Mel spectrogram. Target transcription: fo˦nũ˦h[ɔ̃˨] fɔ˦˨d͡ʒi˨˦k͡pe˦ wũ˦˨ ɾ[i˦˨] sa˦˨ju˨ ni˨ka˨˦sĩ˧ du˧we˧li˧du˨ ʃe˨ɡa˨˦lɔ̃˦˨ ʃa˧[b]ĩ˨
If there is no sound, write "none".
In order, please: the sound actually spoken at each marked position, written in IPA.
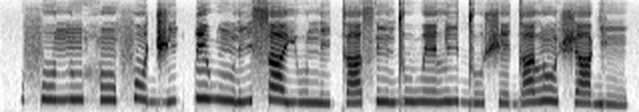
ɔ̃˦, i˨˦, ɡ

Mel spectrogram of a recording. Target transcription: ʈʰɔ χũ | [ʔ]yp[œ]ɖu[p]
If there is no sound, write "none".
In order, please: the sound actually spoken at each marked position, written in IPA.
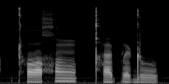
qʰ, ø, none

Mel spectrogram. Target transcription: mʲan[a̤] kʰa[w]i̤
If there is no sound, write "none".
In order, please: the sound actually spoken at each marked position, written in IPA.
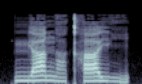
a̤, j

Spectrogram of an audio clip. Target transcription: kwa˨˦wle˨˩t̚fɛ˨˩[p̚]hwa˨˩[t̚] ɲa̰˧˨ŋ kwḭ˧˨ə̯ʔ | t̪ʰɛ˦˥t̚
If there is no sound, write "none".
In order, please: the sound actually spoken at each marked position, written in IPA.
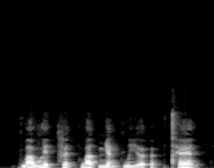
t̚, t̚

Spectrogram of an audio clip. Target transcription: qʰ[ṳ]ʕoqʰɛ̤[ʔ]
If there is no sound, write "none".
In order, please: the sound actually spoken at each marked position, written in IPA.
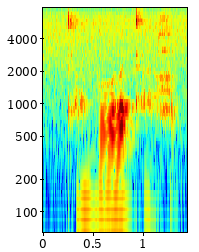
ṳ, ħ

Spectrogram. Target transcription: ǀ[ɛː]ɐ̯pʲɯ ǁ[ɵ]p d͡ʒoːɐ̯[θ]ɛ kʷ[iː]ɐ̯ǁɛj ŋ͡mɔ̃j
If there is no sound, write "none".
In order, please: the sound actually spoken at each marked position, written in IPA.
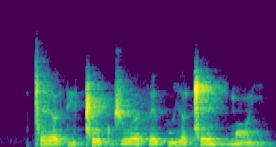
ɛː, o, θ, iː

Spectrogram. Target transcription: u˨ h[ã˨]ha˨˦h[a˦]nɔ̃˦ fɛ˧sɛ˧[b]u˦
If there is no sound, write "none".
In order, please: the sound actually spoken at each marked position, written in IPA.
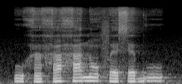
ã˨, a˦, b

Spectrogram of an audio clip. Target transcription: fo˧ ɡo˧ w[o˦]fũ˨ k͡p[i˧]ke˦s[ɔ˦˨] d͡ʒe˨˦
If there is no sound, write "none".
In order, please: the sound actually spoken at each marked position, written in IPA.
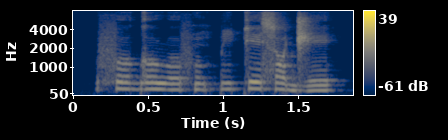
o˨, i˨˦, ɔ˦˨

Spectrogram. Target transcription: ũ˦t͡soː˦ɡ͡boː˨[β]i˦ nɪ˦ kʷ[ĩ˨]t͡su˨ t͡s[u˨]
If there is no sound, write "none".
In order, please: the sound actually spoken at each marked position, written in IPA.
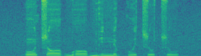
b, i˨, u˨

